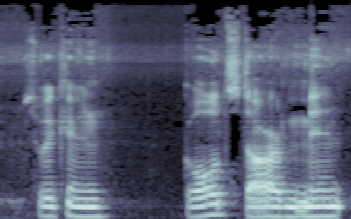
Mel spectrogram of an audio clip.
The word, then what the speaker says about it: Suicune: Suicune. I thought it was... I don't even know how to pronounce this, but I looked it up. Suicune.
